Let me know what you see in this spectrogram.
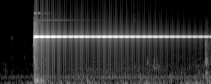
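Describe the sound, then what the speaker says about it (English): A short physical chime struck once, giving a single clean metallic ring that sustains steadily with slow shimmering pulsation, close and isolated in a quiet room. "So let me hit the shorter chime now by hitting start."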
